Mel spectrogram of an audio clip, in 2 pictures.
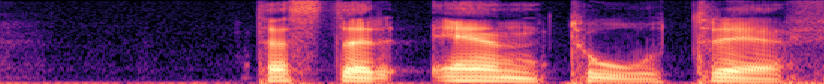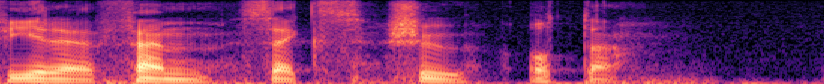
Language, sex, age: Norwegian, male, 21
